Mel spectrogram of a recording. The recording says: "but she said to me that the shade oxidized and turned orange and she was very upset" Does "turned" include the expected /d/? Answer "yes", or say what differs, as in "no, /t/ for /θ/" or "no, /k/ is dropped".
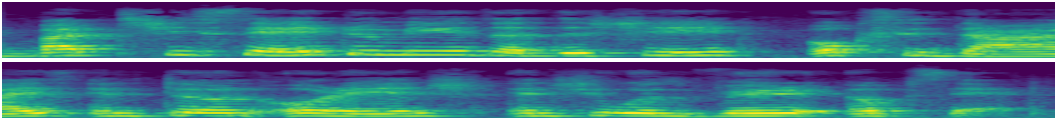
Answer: no, /d/ is dropped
